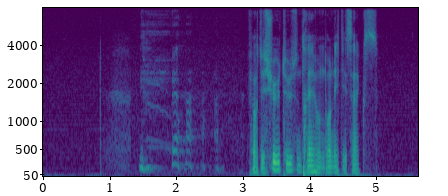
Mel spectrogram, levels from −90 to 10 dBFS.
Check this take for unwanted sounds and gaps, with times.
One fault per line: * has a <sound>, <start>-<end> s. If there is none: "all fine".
* has a laugh, 1.4-2.7 s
